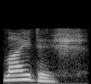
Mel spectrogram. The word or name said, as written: lightish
